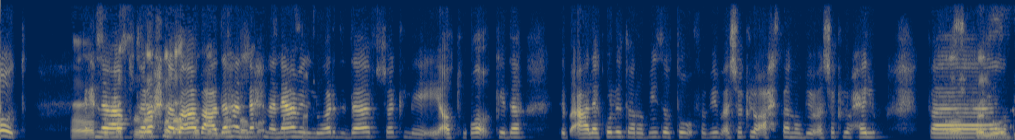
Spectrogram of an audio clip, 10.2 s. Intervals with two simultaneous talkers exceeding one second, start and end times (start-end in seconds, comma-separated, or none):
0.8-2.6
